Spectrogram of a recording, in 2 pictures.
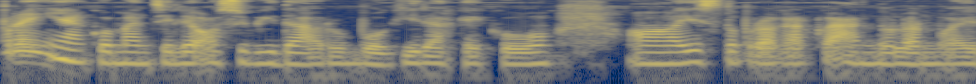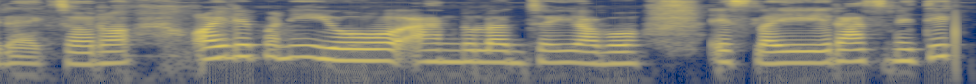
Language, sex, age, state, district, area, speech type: Nepali, female, 45-60, West Bengal, Jalpaiguri, urban, spontaneous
